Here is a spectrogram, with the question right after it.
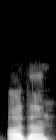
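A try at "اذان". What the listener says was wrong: अब आजान कर दिया इन्होंने। नहीं भाई, आजान गलत है। जो वो मद लगाते हैं वो गलत लगाते हैं। आजान दुरुस्त नहीं है, अजान दुरुस्त है।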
